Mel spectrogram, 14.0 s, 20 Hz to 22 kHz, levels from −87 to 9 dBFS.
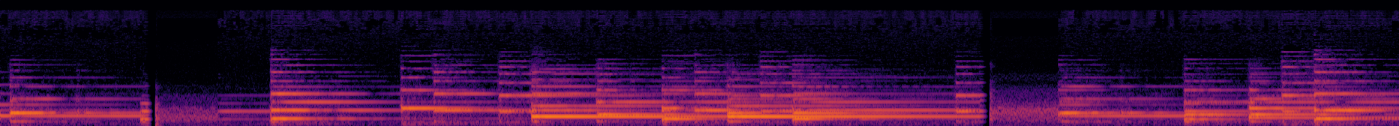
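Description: From 1.45 to 2.20 s the sound breaks off and is replaced by a smeared, fading continuation of the last moment for about 0.72 s, ending in a brief silence before the audio resumes further along, with 0.72 s never heard. The same happens from 9.79 to 10.60 s, with about 0.78 s filled and lost. Both are likely a long network dropout, with the receiver's concealment extending the final audio until data returned.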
